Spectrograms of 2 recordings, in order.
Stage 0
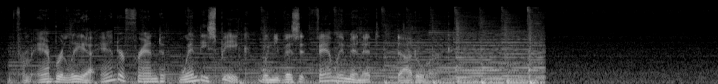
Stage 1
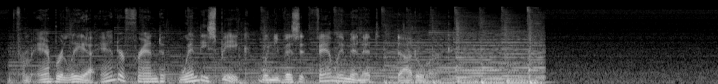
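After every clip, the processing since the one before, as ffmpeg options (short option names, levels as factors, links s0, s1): -af "bandreject=f=50:t=h:w=6,bandreject=f=100:t=h:w=6,volume=1.78"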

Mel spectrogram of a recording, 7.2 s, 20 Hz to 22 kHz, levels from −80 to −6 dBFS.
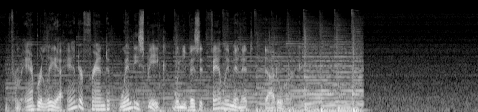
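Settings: -af "highshelf=f=9300:g=-11"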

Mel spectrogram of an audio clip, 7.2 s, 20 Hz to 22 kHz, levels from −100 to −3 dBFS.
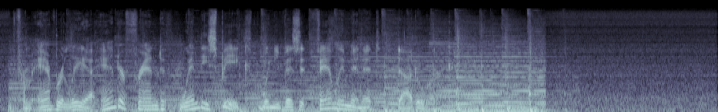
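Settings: -af "acompressor=threshold=0.0794:ratio=2.5,aecho=1:1:351:0.126,volume=0.708"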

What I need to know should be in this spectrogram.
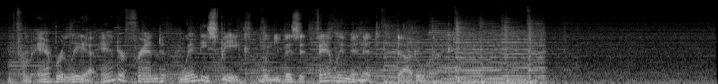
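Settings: -filter_complex "[0:a]aeval=exprs='val(0)+0.00562*(sin(2*PI*50*n/s)+sin(2*PI*2*50*n/s)/2+sin(2*PI*3*50*n/s)/3+sin(2*PI*4*50*n/s)/4+sin(2*PI*5*50*n/s)/5)':c=same,acrossover=split=390|1100|6300[s0][s1][s2][s3];[s2]crystalizer=i=6:c=0[s4];[s0][s1][s4][s3]amix=inputs=4:normalize=0,asplit=2[s5][s6];[s6]adelay=26,volume=0.299[s7];[s5][s7]amix=inputs=2:normalize=0,volume=1.19"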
